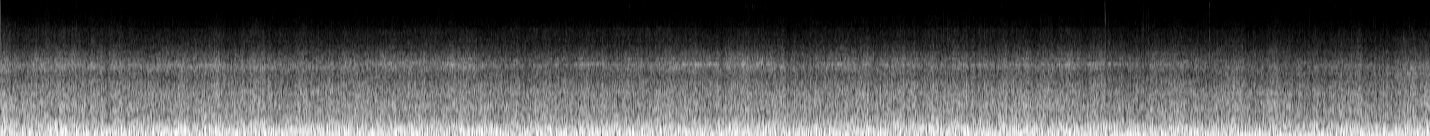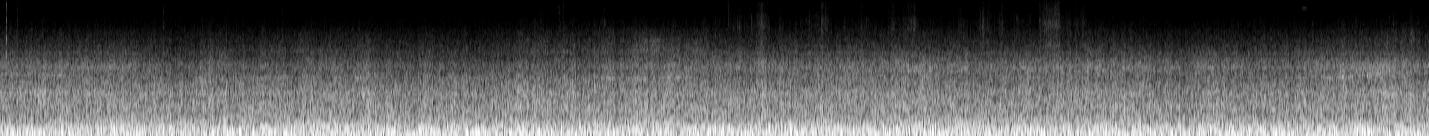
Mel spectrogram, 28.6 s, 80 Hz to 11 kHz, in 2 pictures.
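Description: Steady running noise inside the cabin of a Tokaido Shinkansen N700-series train: an even rumble, heaviest in the low end, with a faint high whine above it.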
